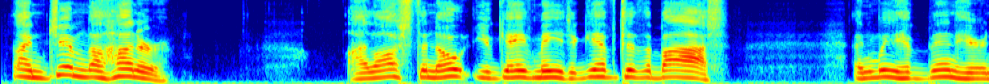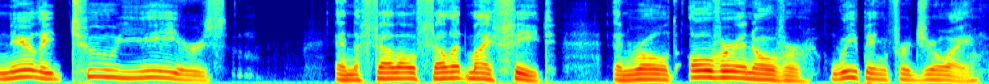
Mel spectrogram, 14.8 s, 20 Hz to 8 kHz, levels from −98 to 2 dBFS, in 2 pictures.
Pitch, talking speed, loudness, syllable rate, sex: 165 Hz, 160 wpm, -17 LUFS, 4.3 syllables/s, male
